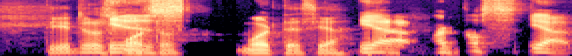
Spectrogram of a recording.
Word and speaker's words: Muertos: And by the way, Dia de los Muertes, I hope I said that right, Dia de los is Muertos.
